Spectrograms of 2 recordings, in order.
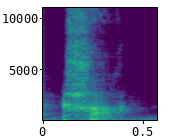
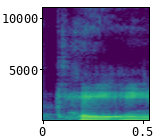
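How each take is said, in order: First: It is said as a single syllable. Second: Each letter is said separately. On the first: The speaker calls it wrong. "not a Ka" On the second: The speaker calls it right. "this is a K A"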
